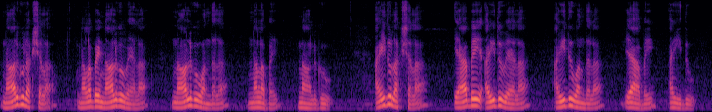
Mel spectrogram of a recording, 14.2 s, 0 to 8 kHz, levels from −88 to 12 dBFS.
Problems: none marked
